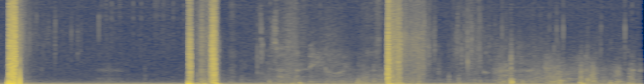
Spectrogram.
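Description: A few sharp thumps a couple of seconds apart, including a quick double thump about two seconds in: a soccer ball being kicked and handled on a carpeted floor during a ball trick.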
